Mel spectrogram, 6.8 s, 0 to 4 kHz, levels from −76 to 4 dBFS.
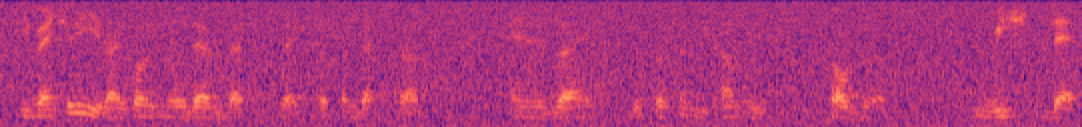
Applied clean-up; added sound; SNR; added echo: none; Water; 2 dB; none.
